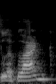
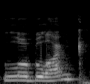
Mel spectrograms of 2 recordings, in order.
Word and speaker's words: Leblanc: delivered nicola leblanc nicolas leblanc leblanc if you want to just pronounce it born in english and he was a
